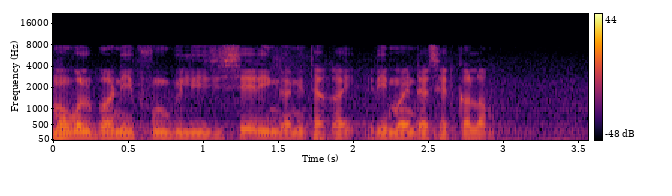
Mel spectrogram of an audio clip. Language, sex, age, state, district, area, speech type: Bodo, male, 30-45, Assam, Kokrajhar, rural, read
